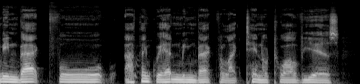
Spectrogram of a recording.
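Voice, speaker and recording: This man speaks with a Zimbabwean accent and a dark, mellow tone. The sound is dry and close, with no echo. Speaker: guest. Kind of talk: interview conversation. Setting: studio.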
